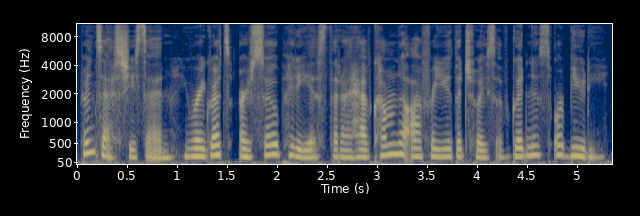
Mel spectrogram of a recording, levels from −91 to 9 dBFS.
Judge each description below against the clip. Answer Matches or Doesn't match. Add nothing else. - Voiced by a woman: Matches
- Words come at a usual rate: Doesn't match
